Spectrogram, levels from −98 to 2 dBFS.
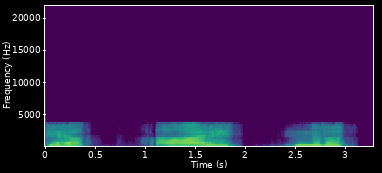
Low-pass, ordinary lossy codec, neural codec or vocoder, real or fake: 3.6 kHz; AAC, 32 kbps; codec, 16 kHz, 2 kbps, FunCodec, trained on Chinese and English, 25 frames a second; fake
